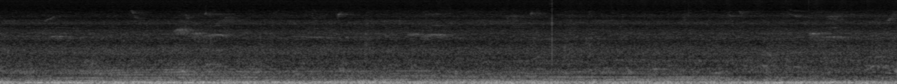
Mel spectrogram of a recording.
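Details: A steady low rumble, like distant traffic, fills a garden recording with no clear animal sound.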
